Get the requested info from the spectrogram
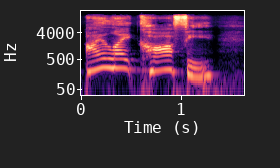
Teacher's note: Your voice falls at the end.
